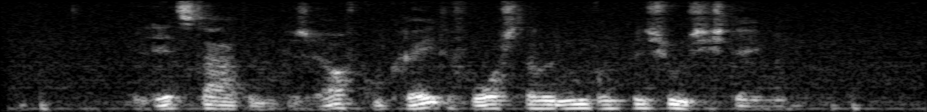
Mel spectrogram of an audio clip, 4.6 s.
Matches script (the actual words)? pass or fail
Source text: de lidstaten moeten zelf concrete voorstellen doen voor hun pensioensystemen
fail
